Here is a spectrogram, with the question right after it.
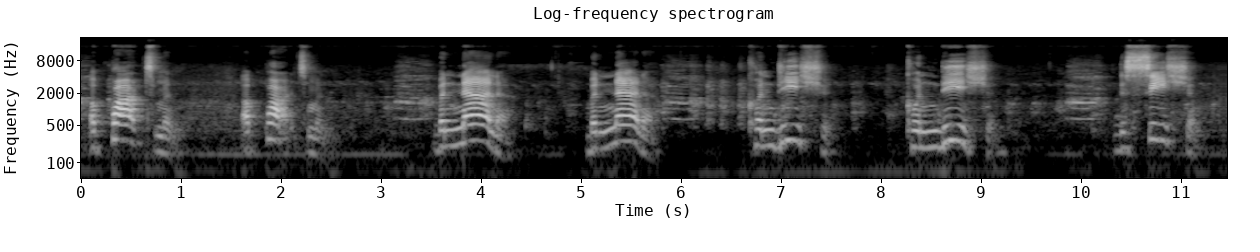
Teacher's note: the first syllable is unstressed and the third syllable is unstressed also. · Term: stress pattern 2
